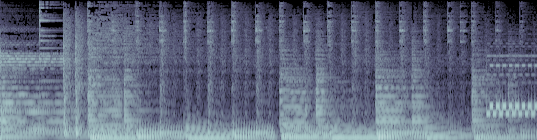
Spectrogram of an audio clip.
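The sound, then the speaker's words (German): A phone rings with a busy, melodic ringtone, a bright electronic tune of quick repeating notes playing loud for several seconds, with no one speaking. “Das Telefon klingelt.”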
